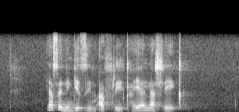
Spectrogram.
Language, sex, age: Zulu, female, 22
